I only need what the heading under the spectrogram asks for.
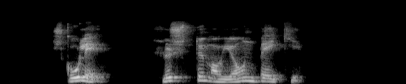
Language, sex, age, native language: Icelandic, male, 30-39, Icelandic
